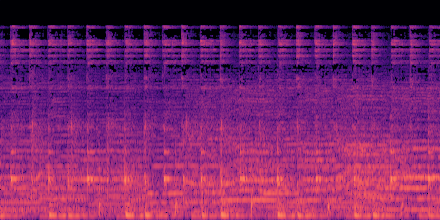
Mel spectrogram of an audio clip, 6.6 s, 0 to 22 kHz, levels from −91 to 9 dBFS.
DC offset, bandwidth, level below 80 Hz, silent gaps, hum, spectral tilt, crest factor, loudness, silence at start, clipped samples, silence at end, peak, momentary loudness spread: under 0.1%; 14 kHz; -40 dBFS; none; none; -4.5 dB/octave; 16 dB; -23 LUFS; 0 s; under 0.1%; 0 s; -6 dBFS; 3 LU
